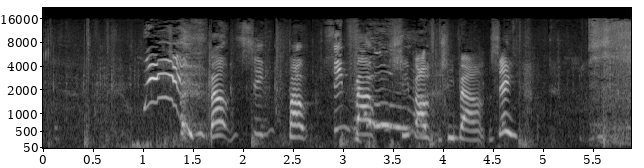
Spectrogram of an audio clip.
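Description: A young boy squeals and shouts excitedly close by.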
